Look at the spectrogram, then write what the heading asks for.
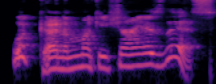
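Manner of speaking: grumpy rat's growl; grumble, woken rudely. A narrator's reading. The rat to Wilbur, growling grumpily. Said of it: "he growled".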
